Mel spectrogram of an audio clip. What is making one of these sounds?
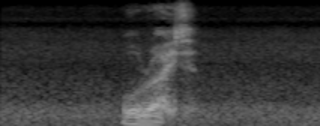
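A young man says a short word in a low, calm voice.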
